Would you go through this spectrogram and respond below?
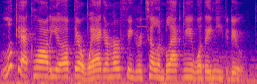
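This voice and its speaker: A woman's voice: mid-range voice, brisk, faint music behind. A woman online commentator who speaks in a mocking, sarcastic tone.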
